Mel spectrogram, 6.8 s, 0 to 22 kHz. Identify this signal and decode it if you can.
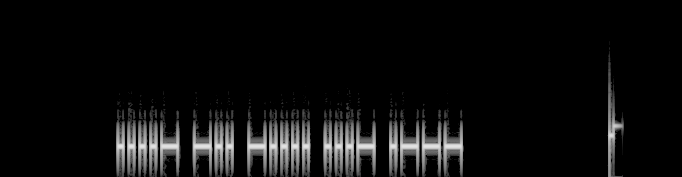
Morse code, heard as a keyed tone, about 22 wpm, 700 Hz. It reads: 4D6VJ
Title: Five Challenging Letter-Number Combinations 22wpm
